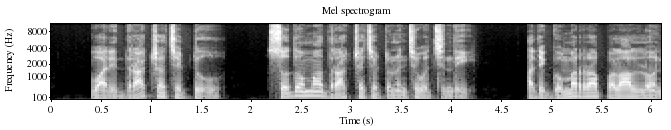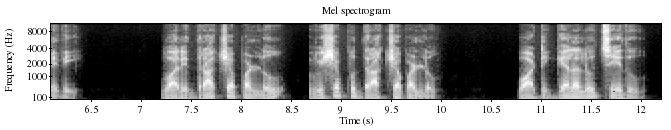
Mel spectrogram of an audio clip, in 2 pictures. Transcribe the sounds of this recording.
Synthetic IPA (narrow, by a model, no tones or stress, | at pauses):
ʋaːɾid̪ɾaːkʂɐt͡ʃeʈːṵ | sɔd̪ɔːmɐd̪ɾaːkʂɐt͡ʃeʈːunuɲt͡ʃiʋɐt͡ʃːind̪ḭ | ɐd̪iɡumːɐɾːapɔlaːlːo̞ːnḭd̪ḭ | ʋaːɾid̪ɾaːkʂɐpɐɭːu | ʋiʂɐpud̪ɾaːkʂɐpɐɭːṵ | ʋaːʈiɡɛlɐlut͡ʃeːd̪ṵ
